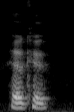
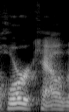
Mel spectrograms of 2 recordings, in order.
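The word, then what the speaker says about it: Horrorcow: It's spelled horror cow, though. – Yeah, but it's ku, because it's Scottish. – Ah. Horku. – It was being said by David Tennant. – Nah. – In his natural Scottish accent, so it's Horku. – Horku. – He's like, yeah, because it's like a ku.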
